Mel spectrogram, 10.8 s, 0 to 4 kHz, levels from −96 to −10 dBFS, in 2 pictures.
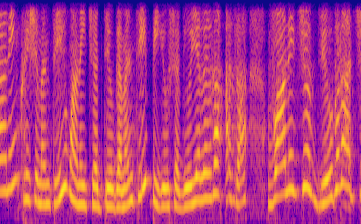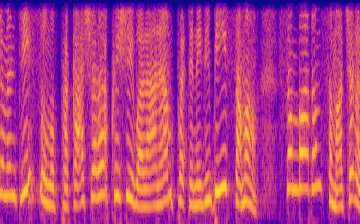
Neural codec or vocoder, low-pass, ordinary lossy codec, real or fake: codec, 16 kHz in and 24 kHz out, 0.4 kbps, LongCat-Audio-Codec, two codebook decoder; 3.6 kHz; Opus, 32 kbps; fake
